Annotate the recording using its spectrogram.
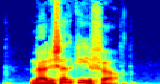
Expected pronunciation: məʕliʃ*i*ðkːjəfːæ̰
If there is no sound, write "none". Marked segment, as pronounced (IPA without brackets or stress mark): æ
